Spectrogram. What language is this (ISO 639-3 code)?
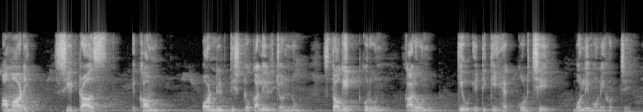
ben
